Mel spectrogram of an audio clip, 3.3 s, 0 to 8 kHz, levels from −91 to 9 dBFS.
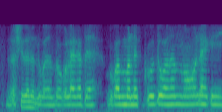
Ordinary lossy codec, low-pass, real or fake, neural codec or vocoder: AAC, 16 kbps; 7.2 kHz; fake; autoencoder, 22.05 kHz, a latent of 192 numbers a frame, VITS, trained on many speakers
